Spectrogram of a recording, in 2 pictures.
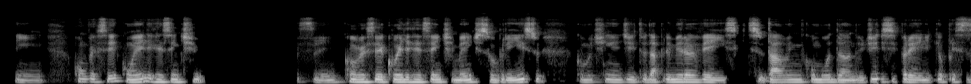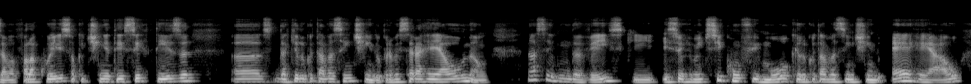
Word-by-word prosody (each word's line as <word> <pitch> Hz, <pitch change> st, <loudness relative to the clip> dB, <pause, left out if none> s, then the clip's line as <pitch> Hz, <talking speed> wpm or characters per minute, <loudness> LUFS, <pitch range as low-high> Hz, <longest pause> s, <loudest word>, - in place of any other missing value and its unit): Sim, 95 Hz, -3 st, -8 dB, 0.3 s
conversei 125 Hz, +2 st, -2 dB
com 110 Hz, -8 st, 0 dB
ele, 130 Hz, +6 st, +3 dB
ressentiu 110 Hz, -2 st, 0 dB, 1.0 s
sim, 100 Hz, +1 st, -6 dB
conversei 115 Hz, 0 st, +3 dB
com 115 Hz, -, -1 dB
ele 110 Hz, -, +5 dB
recentemente 110 Hz, -1 st, +2 dB
sobre 100 Hz, -1 st, +2 dB
isso. 120 Hz, +5 st, +4 dB, 0.4 s
Como 105 Hz, -, -5 dB
eu -, -, -9 dB
tinha 105 Hz, +1 st, -2 dB
dito, 110 Hz, +1 st, -2 dB
da 105 Hz, -1 st, +2 dB
primeira 110 Hz, 0 st, +3 dB
vez 105 Hz, -2 st, +1 dB
que -, -, -23 dB
isso -, -, +3 dB
estava 105 Hz, +1 st, +1 dB
incomodando, 105 Hz, -2 st, 0 dB
disse 120 Hz, +4 st, +1 dB
pra 115 Hz, -, +1 dB
ele 100 Hz, -1 st, 0 dB
que -, -, -4 dB
eu -, -, -3 dB
precisava 105 Hz, -4 st, -2 dB
falar 115 Hz, +3 st, 0 dB
com 125 Hz, -, -3 dB
ele, 140 Hz, +3 st, +2 dB
só -, -, +2 dB
que -, -, -13 dB
eu -, -, -13 dB
tinha 130 Hz, -1 st, +1 dB
ter 130 Hz, -, +1 dB
certeza, 145 Hz, +2 st, +1 dB, 0.4 s
hã, 125 Hz, +1 st, -1 dB
s 125 Hz, -1 st, -7 dB
daquilo 125 Hz, +3 st, -1 dB
que 135 Hz, -, -6 dB
eu -, -, -8 dB
estava 130 Hz, -1 st, -2 dB
sentindo, 125 Hz, -7 st, 0 dB
pra 105 Hz, +3 st, -3 dB
ver 115 Hz, -, -1 dB
se 115 Hz, -, 0 dB
era 125 Hz, -, +3 dB
real 120 Hz, -1 st, +2 dB
ou 140 Hz, +4 st, -1 dB
não. 95 Hz, -9 st, -1 dB, 0.4 s
Na 205 Hz, +1 st, -4 dB
segunda 140 Hz, -, -4 dB
vez 130 Hz, +10 st, +1 dB
que 105 Hz, 0 st, -4 dB
isso 115 Hz, +3 st, +1 dB
realmente 115 Hz, -1 st, -1 dB
se 195 Hz, -, +3 dB
confirmou, 135 Hz, -7 st, 0 dB
que -, -, -14 dB
aquilo 115 Hz, -, 0 dB
que -, -, -8 dB
eu 120 Hz, -, -4 dB
estava 115 Hz, -1 st, 0 dB
sentindo 110 Hz, -2 st, +1 dB
é 150 Hz, +6 st, +3 dB
real, 110 Hz, -3 st, -1 dB
115 Hz, 210 wpm, -21 LUFS, 105-130 Hz, 1.0 s, ele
